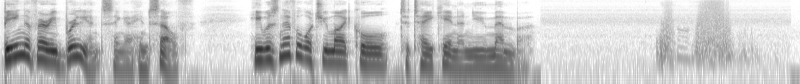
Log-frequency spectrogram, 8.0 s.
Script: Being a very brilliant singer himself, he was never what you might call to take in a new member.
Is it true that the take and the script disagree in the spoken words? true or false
false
